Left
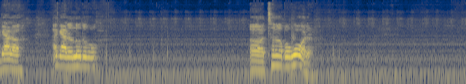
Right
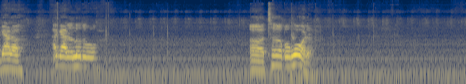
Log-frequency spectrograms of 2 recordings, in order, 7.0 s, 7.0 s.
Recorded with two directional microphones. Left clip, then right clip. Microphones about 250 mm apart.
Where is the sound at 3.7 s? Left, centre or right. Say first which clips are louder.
Left 1 dB; left.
